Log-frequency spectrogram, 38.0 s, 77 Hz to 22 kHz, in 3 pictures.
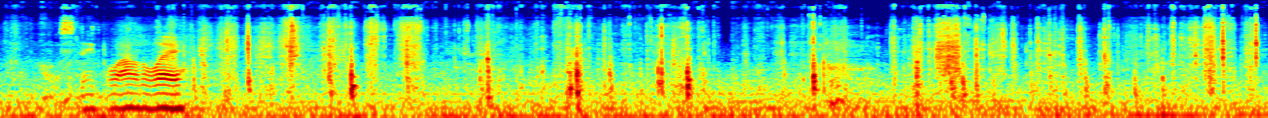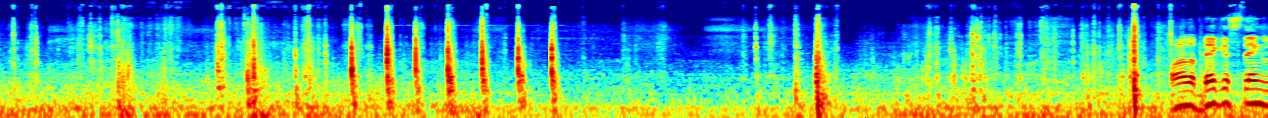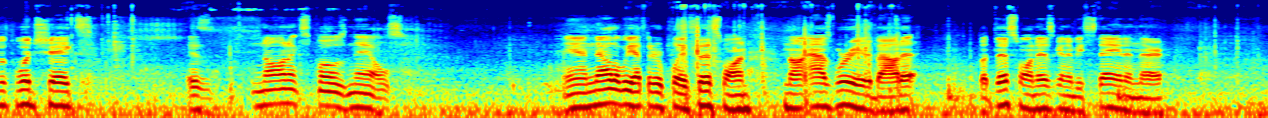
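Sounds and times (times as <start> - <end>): hand tools tapping on wood: 14.9 - 18.4.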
